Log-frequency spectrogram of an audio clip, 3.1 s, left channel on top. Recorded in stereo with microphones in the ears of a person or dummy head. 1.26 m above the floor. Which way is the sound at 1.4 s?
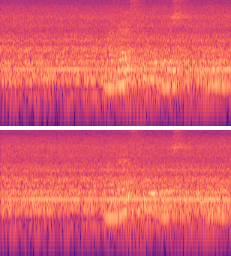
Centre (ahead or behind).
